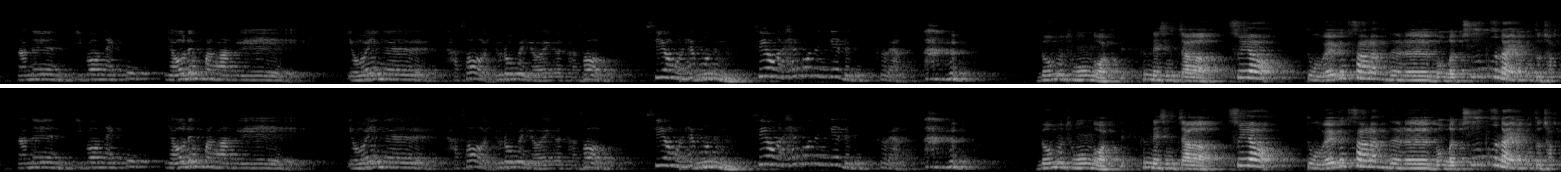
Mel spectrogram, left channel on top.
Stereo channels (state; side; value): normal; both; correlation 0.86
